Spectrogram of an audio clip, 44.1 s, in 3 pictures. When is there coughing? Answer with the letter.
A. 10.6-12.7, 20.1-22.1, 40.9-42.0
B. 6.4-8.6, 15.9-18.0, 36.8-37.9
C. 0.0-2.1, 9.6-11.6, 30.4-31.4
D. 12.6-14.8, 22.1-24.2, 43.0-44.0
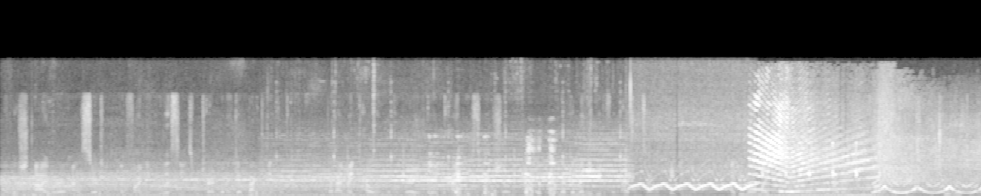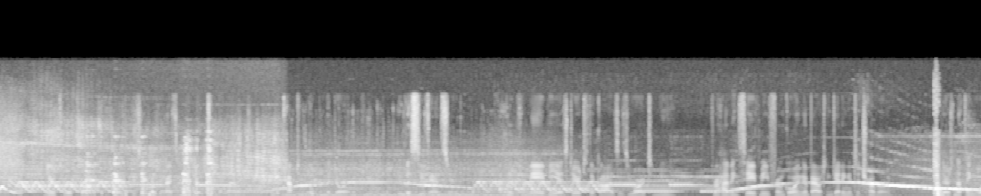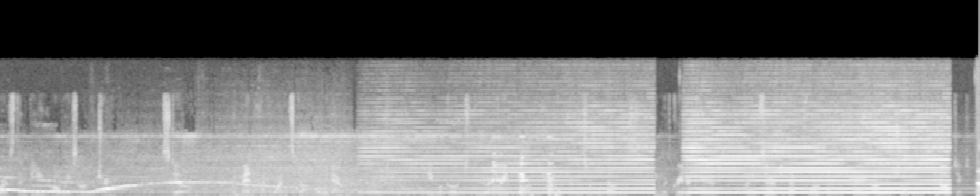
B.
